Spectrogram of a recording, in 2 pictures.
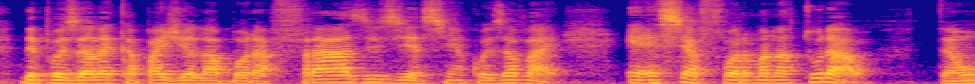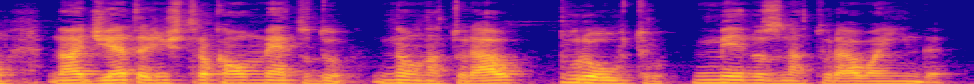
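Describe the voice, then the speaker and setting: A Brazilian man teaches in a relaxed, conversational way on a live stream, at an ordinary mid-range pitch for a man. He explains things step by step, checks in with listeners and tags his sentences with quick "né?" asides. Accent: Brazilian Portuguese. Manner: chatty, explains step by step, tags sentences with "né?", reads viewer comments aloud. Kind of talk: casual live-stream lesson.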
